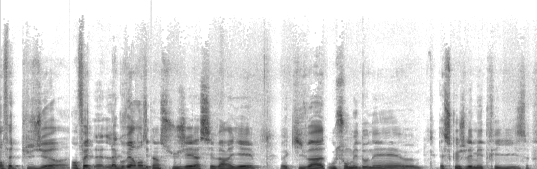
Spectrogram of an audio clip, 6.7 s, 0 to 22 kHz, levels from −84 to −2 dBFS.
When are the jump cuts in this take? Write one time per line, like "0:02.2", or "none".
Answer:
0:01.2
0:01.8
0:04.0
